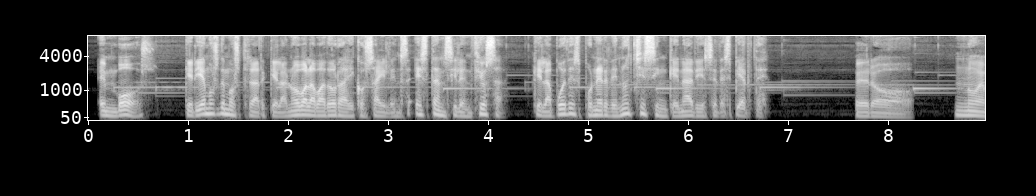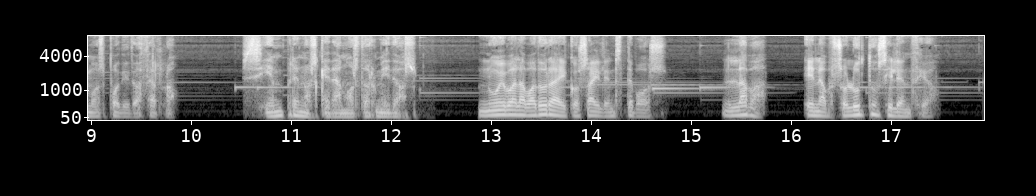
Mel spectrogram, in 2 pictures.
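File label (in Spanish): corporativo, Locución publicitaria; locutor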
